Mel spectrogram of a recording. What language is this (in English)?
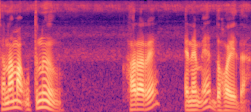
Santali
